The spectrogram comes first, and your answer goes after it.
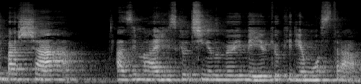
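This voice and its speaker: Amid noticeable background noise and audible room echo, a woman speaks fairly quickly in an animated tone. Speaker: dentistry exam mentor. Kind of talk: live mentoring class. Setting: live stream. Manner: fast.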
